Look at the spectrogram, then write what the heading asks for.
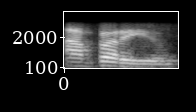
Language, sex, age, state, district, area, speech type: Malayalam, female, 45-60, Kerala, Malappuram, urban, conversation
